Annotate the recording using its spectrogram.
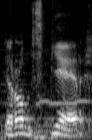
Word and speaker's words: Robespierre: Skräckväldet är ju en period där man ser eh, jag tror han heter Robespierre. – Ja, Robes Robespierre.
